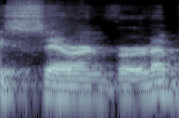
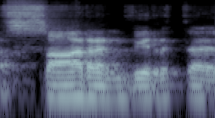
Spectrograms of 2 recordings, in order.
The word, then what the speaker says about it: Saarenvirta: It's a Finnish name. So most people say Saarenvirta, but Saarenvirta is the Finnish pronunciation. Saarenvirta.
